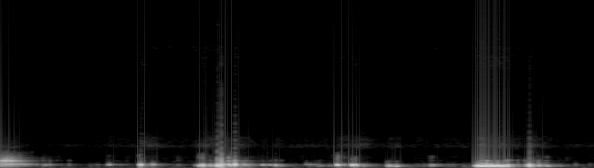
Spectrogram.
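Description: Low gurgling and growling rumbles in short bursts, consistent with hunger-related stomach rumbling.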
